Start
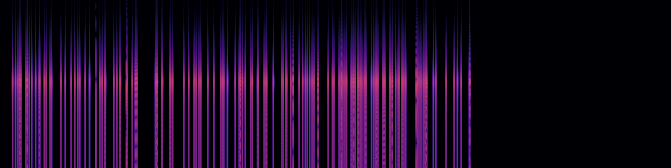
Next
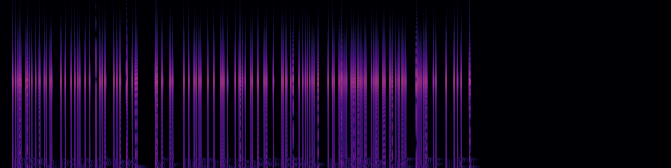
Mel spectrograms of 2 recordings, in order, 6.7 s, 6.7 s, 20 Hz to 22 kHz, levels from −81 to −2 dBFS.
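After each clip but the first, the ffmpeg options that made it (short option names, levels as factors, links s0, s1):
-filter_complex "[0:a]bandreject=f=60:t=h:w=6,bandreject=f=120:t=h:w=6,bandreject=f=180:t=h:w=6,bandreject=f=240:t=h:w=6,acrossover=split=560|1200|3100[s0][s1][s2][s3];[s0]acompressor=threshold=0.00178:ratio=4[s4];[s1]acompressor=threshold=0.00126:ratio=4[s5];[s2]acompressor=threshold=0.00501:ratio=4[s6];[s3]acompressor=threshold=0.0126:ratio=4[s7];[s4][s5][s6][s7]amix=inputs=4:normalize=0,volume=1.12"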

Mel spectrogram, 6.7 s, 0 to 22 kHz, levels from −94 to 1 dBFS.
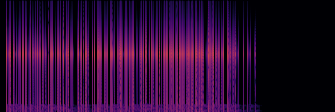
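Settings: -af "aecho=1:1:400:0.355"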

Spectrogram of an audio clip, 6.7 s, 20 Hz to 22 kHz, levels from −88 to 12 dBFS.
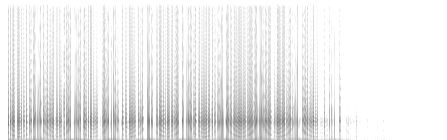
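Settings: -filter_complex "[0:a]aphaser=in_gain=1:out_gain=1:delay=1.8:decay=0.55:speed=1.8:type=triangular,asplit=2[s0][s1];[s1]adelay=649,lowpass=f=870:p=1,volume=0.0841,asplit=2[s2][s3];[s3]adelay=649,lowpass=f=870:p=1,volume=0.39,asplit=2[s4][s5];[s5]adelay=649,lowpass=f=870:p=1,volume=0.39[s6];[s0][s2][s4][s6]amix=inputs=4:normalize=0,volume=0.75"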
